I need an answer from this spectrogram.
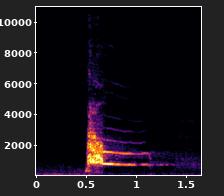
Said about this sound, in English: He was barking all the time because there was a squirrel on the tree.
